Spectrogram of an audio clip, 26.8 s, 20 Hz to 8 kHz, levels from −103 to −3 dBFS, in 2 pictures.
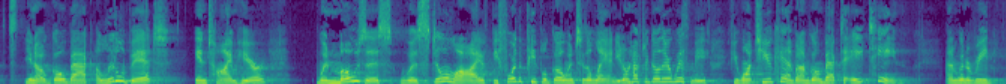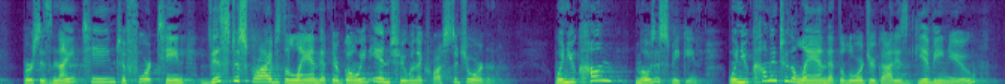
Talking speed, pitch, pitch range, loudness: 185 wpm, 235 Hz, 210-275 Hz, -24 LUFS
